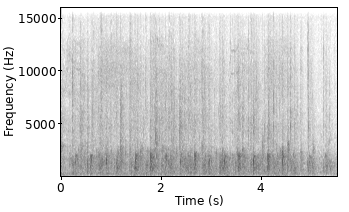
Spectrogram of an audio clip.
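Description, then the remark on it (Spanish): An audience claps steadily for several seconds in applause for their wives: a dense, even patter of many hands at moderate volume, with no voices rising above it. “Un aplauso a nuestras esposas.”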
